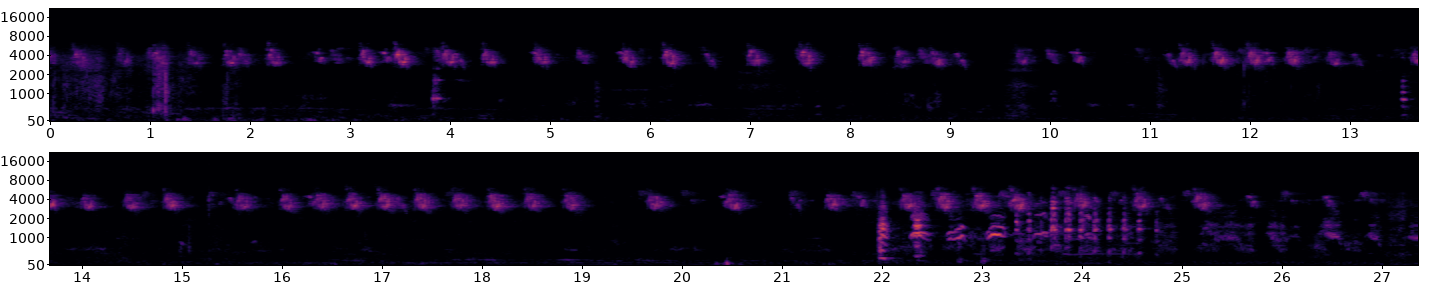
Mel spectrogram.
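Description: A small bird chirping over and over, short high-pitched peeps about two to three a second, with a louder, lower bird call about three quarters of the way in.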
